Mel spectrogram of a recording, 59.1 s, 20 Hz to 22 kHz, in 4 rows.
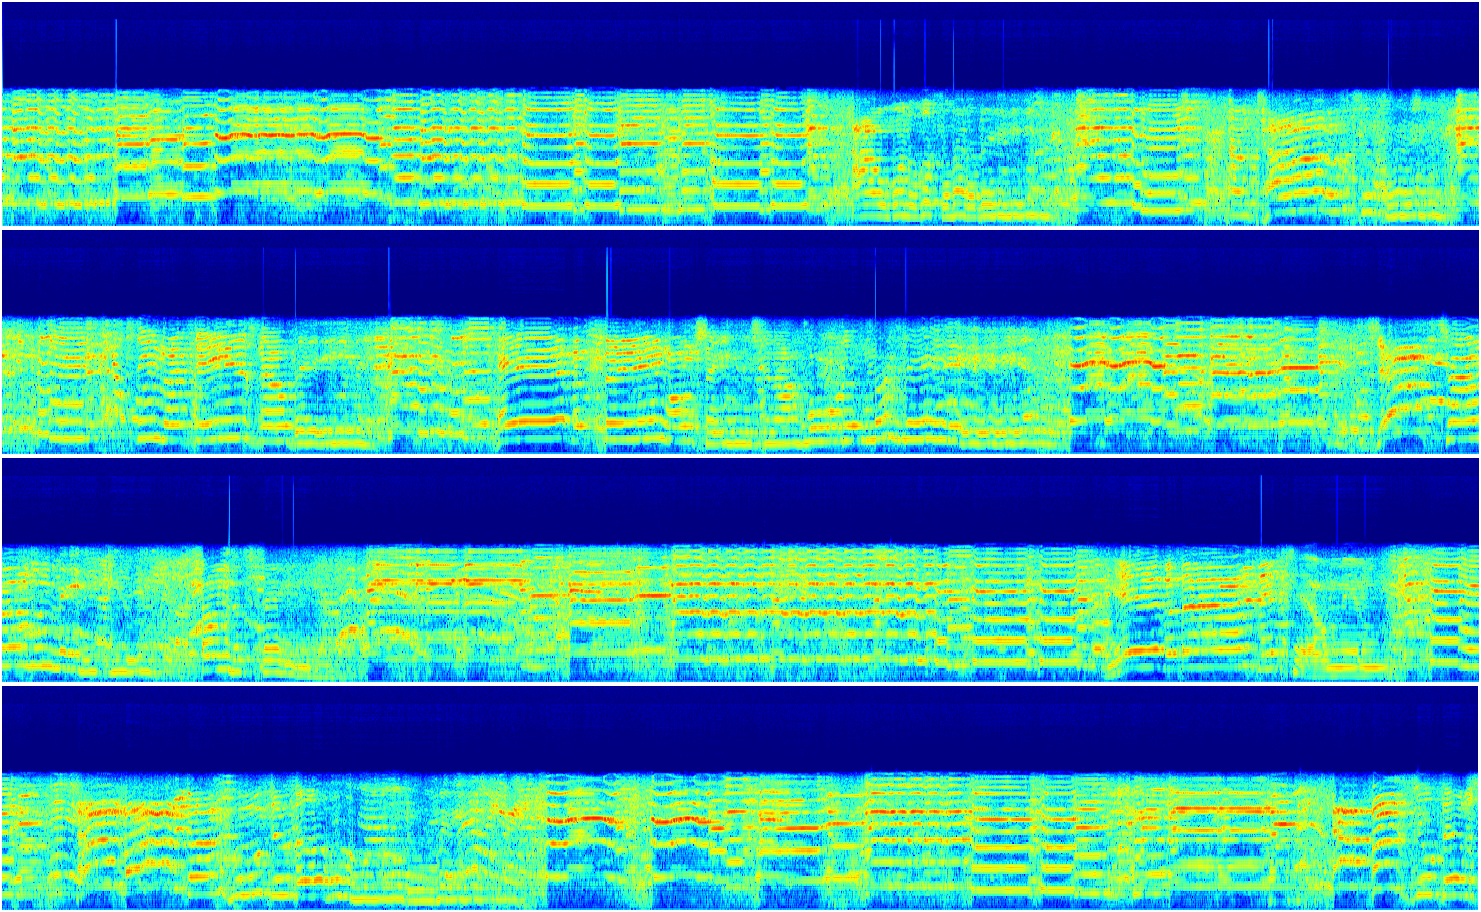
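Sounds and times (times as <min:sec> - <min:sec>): man singing long bending notes: 0:00.0 - 0:33.3, 0:36.2 - 0:49.8, 0:51.5 - 0:59.0
amplified harmonica: 0:00.0 - 0:59.0
blues guitar accompaniment: 0:00.0 - 0:59.0.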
